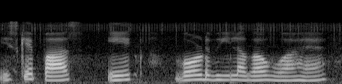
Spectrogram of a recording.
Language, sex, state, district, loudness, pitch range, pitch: Hindi, male, Uttar Pradesh, Shamli, -18 LUFS, 190-210 Hz, 200 Hz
